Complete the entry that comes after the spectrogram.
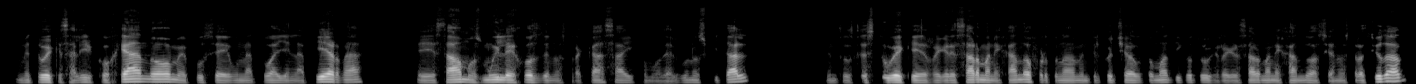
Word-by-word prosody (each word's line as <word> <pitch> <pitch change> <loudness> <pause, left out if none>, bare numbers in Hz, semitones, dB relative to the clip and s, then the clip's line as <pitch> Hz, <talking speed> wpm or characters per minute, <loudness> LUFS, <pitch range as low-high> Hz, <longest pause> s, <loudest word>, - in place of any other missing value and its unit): me 100 -1 -12
tuve 105 +3 +4
que - - -16
salir 100 +1 -6
cojeando, 120 +3 +5
me 105 -5 -3
puse 95 +1 -6
una 95 -1 -11
toalla 95 +2 -5
en 90 - -12
la 85 -1 -12
pierna. 115 -1 +4 0.5
Estábamos 100 +2 +2
muy 105 +2 +3
lejos 105 -1 +3
de 95 -1 -7
nuestra 90 -1 -17
casa 100 0 -7
y 95 - -12
como 85 -4 -21
de 80 - -13
algún 100 +6 -13
hospital. 115 - 0 0.8
Entonces, 90 +2 -12
tuve 105 -1 +6
que 95 -1 -1
regresar 95 +4 0
manejando, 100 +2 -1
afortunadamente, 95 -4 -6
el - - -23
coche 95 +2 -7
era - - +2
automático, 100 +2 -6
tuve 100 -2 -6
que - - -18
regresar 85 +3 -5
manejando 95 0 -5
hacia 85 -2 -11
nuestra 85 +1 -7
ciudad. 145 - +5
95 Hz, 170 wpm, -26 LUFS, 90-105 Hz, 0.8 s, tuve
